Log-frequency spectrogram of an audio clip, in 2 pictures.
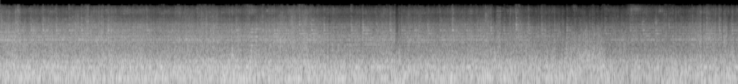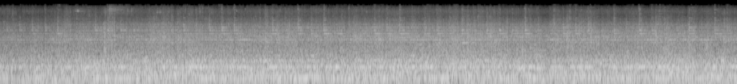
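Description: Coal train's open-top hopper cars rolling past, a steady noise of steel wheels running on the rails with a few faint steady tones in it.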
